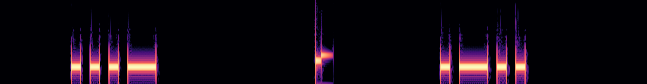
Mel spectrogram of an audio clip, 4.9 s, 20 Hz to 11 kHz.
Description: Morse code, heard as a keyed tone, about 17 wpm, 700 Hz. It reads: V L
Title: Single Letters 17wpm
